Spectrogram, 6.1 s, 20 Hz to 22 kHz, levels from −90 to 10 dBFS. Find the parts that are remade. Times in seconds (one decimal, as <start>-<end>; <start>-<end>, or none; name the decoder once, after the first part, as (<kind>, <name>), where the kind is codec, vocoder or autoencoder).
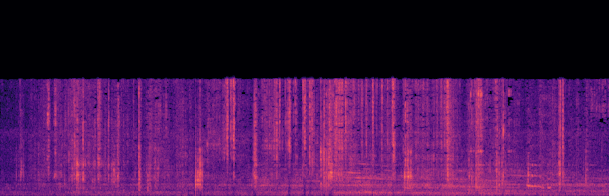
none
